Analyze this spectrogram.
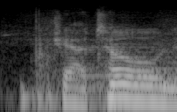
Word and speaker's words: chaton: in a shot Chateau and there's no alternate pronunciations ChatOn is spelled c-h-a-t-o-n all right this word is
